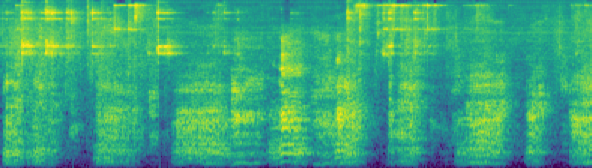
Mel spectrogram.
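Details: Playful Welsh Springer Spaniel female indoors on a rainy day, growling steadily in rough, throaty surges that rise and fall every second or so, over scuffling.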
